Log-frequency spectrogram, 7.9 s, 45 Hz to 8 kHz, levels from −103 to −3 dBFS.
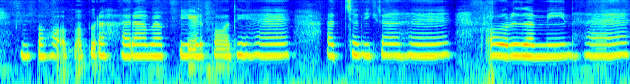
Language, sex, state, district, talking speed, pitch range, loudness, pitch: Hindi, female, Chhattisgarh, Balrampur, 90 wpm, 255-265 Hz, -40 LUFS, 260 Hz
